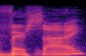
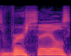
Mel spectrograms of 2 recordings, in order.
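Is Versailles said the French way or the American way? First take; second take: French; American. First: It is said with a French-style pronunciation. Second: It is said with an Americanized local pronunciation. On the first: It refers to the original place in France. "the original Versailles" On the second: It refers to the town in Kentucky. "It's Versailles, Kentucky"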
